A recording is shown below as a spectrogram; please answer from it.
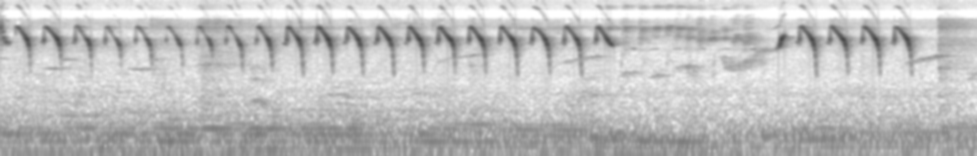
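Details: Long rolling canary-style phrase from a white-headed munia: some twenty crisp high whistles, each dropping steeply in pitch, repeated at a steady quick pace. After a short break comes a second brief burst of the same notes.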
